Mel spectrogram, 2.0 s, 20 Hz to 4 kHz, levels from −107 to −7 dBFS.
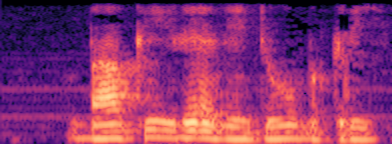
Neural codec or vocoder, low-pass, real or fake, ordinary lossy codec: vocoder, 24 kHz, 100 mel bands, Vocos; 3.6 kHz; fake; AAC, 24 kbps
